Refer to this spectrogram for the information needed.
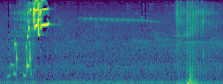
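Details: A cowbird recorded up close in Michigan gives a quick run of low gurgling notes ending in thin, very high slurred whistles, all within a second; a brief rustle follows later.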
